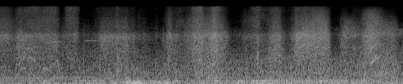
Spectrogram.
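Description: A steady rustling, rubbing noise with irregular faint scrapes.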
